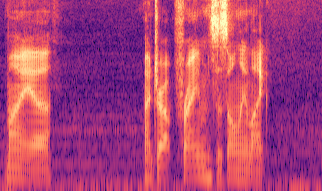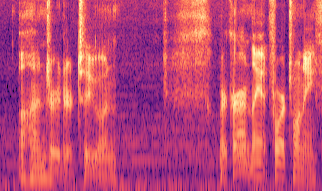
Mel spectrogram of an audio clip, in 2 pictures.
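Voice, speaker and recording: A man's voice: medium pitch, creaky, pushed and bright. A man chatting casually to himself as he streams a game, rambling about his inventory and stream problems. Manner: rambling, talks to himself while playing. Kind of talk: casual gameplay commentary.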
